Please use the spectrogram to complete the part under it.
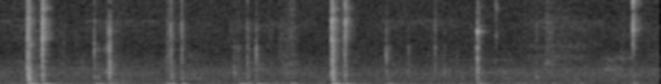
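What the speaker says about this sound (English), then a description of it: "pressing Alt Enter puts the game in windowed mode" Keys tapped on a computer keyboard in a game setup, the Alt Enter combination among them: a few sharp, close clicks spaced irregularly, with two heavier presses standing out over quiet room tone and no talking.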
